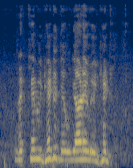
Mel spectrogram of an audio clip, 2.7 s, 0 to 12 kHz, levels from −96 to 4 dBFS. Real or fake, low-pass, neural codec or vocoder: fake; 10.8 kHz; vocoder, 44.1 kHz, 128 mel bands, Pupu-Vocoder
